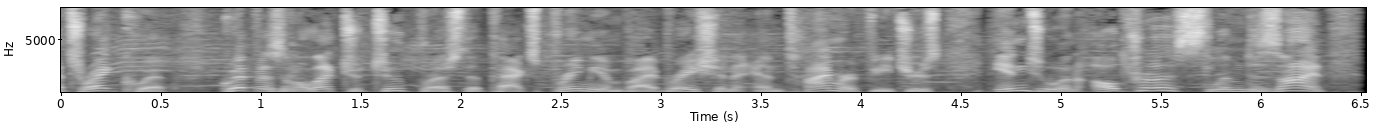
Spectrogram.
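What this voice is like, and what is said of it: Usual voice. Nothing is said of it.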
